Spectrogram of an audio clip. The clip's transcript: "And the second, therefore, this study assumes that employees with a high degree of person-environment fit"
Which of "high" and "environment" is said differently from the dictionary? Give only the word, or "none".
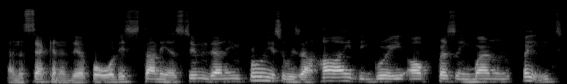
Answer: environment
